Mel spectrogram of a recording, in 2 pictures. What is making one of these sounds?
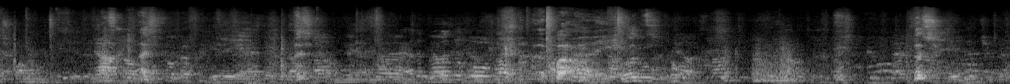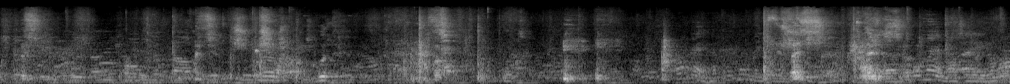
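Gloved punches thud against hands and bodies.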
